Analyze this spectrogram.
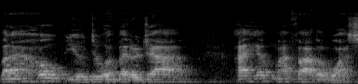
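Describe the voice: A speaker reads aloud plainly, the pitch shifting an ordinary amount.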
